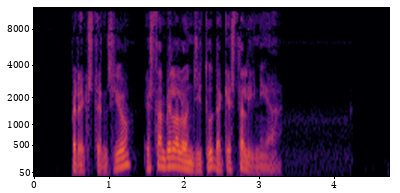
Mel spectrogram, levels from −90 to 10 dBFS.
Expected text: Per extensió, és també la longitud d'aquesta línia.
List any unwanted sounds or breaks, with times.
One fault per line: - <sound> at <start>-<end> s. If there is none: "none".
none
